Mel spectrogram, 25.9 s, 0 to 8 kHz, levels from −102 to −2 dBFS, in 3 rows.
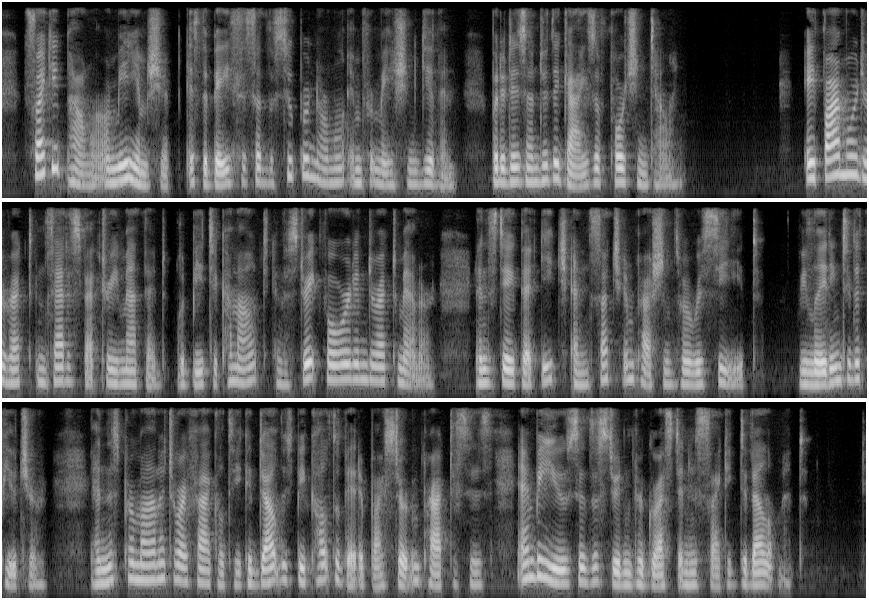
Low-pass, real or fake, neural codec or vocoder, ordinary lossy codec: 7.2 kHz; fake; autoencoder, 22.05 kHz, a latent of 192 numbers a frame, VITS, trained on one speaker; MP3, 64 kbps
